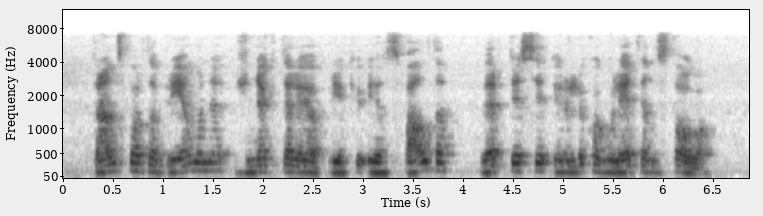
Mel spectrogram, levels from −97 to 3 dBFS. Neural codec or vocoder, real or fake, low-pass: none; real; 7.2 kHz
